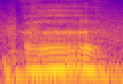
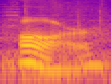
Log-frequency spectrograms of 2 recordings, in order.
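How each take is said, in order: First: The R is a throaty French-style sound. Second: The R is a smooth English-style sound. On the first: "in French you say Ugh" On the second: "in English you say R"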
